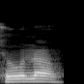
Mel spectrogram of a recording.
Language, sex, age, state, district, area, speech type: Odia, male, 18-30, Odisha, Ganjam, urban, read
